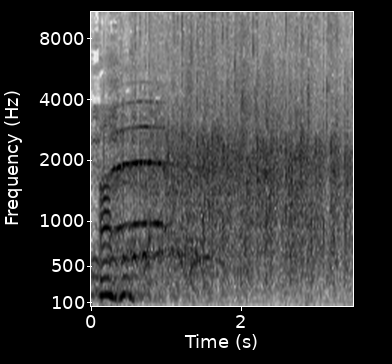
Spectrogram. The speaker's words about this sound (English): yes, you can clap.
